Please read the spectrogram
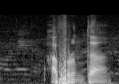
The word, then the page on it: afrontar: Catalan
